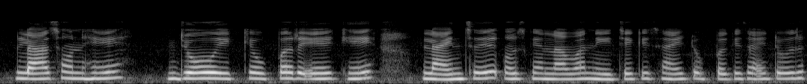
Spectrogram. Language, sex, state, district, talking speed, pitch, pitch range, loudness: Hindi, female, Bihar, Jamui, 150 wpm, 265 Hz, 255-275 Hz, -17 LUFS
